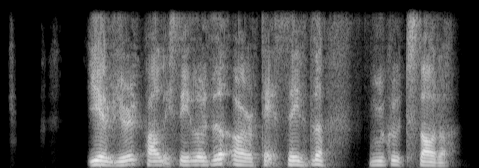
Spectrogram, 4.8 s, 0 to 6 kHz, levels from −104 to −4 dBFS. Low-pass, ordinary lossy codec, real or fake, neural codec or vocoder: 5.4 kHz; none; fake; codec, 16 kHz in and 24 kHz out, 0.4 kbps, LongCat-Audio-Codec, fine tuned four codebook decoder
